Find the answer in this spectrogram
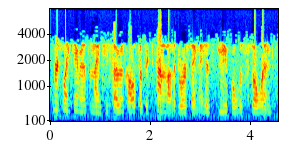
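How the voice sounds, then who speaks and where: A man's voice: a little high, flat delivery, rapid-fire, creaky. Man dispatching over police radio. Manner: clipped, procedural radio codes. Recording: muffled scanner audio with faint hiss.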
